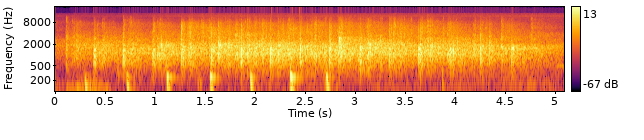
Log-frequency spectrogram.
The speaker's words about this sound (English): Give him a warm applause.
